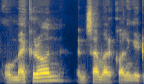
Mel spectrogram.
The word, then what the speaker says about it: omicron: an accent too but it is actually O micron. So it is small O. So O micron or O micron. So some people are calling it O omicron and some are calling it omicron.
